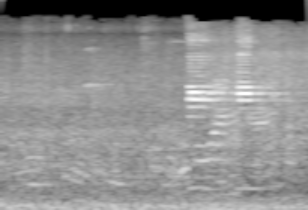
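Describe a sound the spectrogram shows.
A motorbike engine rumbles as it passes nearby.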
